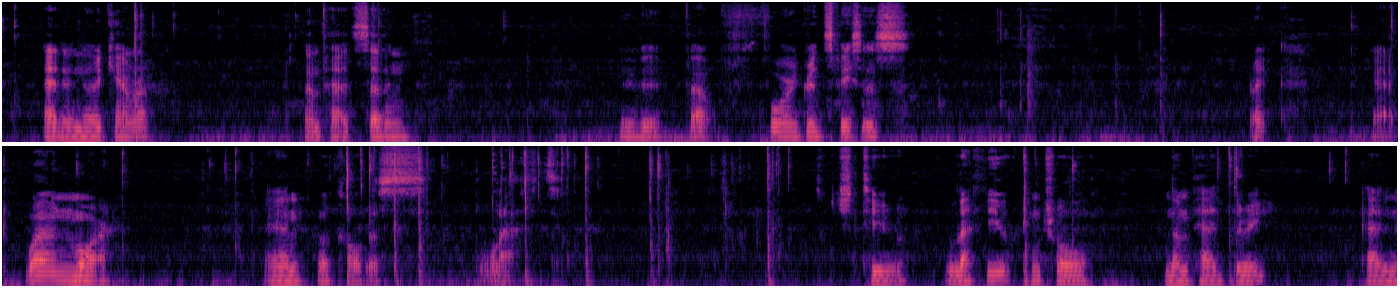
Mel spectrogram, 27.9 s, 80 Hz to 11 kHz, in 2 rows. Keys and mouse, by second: 1.4 KP_7, 3.3 KP_5, 3.8 KP_5, 5.1-6.9 drag, 10.1 KP_0, 13.6-15.4 drag, 16.3-18.1 drag, 18.4 BackSpace, 18.5 BackSpace, 21.7 ctrl+s, 24.3 ctrl+KP_3, 26.3 shift+a.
